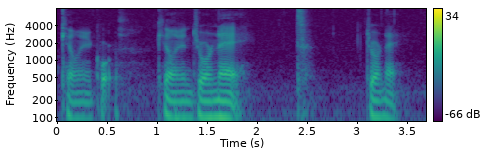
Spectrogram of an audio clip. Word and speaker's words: Jornet: He says it all like sounds French, even though he's from Spain. So he says Jornet. Killian Jornet. like croissant.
